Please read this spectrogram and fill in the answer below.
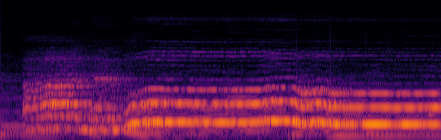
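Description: A young girl singing into a microphone, holding long notes, with acoustic guitar accompaniment.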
